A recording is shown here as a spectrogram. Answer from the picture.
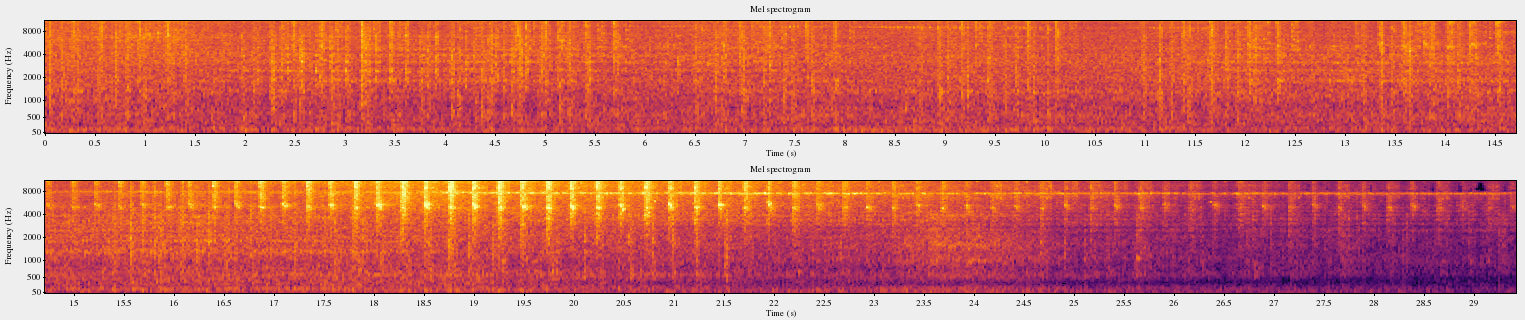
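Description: Passenger coaches of a heritage railway train rolling past close by, wheels rumbling on the track with a quick, even clickety-clack over the rail joints towards the middle. The sound then fades steadily as the train moves off into the distance.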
